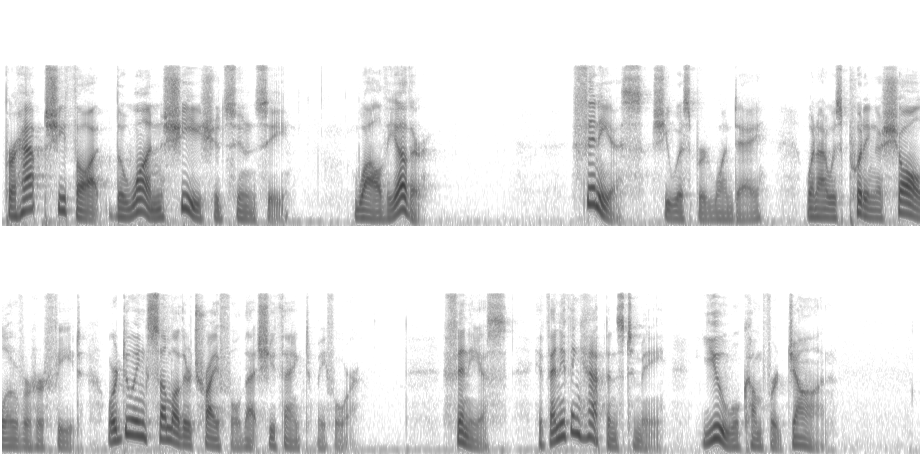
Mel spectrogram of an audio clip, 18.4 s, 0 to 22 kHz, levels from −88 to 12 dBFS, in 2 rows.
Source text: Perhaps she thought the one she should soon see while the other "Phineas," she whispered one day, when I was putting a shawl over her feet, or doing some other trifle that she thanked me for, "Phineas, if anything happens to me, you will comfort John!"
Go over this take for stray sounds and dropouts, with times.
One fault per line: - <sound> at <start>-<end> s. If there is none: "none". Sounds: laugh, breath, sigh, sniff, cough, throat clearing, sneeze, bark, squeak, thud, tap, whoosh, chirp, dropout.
none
